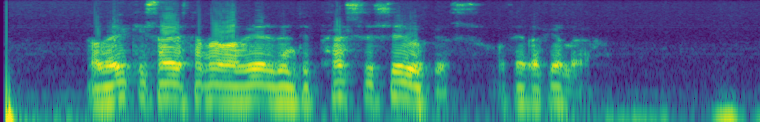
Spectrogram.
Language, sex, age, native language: Icelandic, male, 60-69, Icelandic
